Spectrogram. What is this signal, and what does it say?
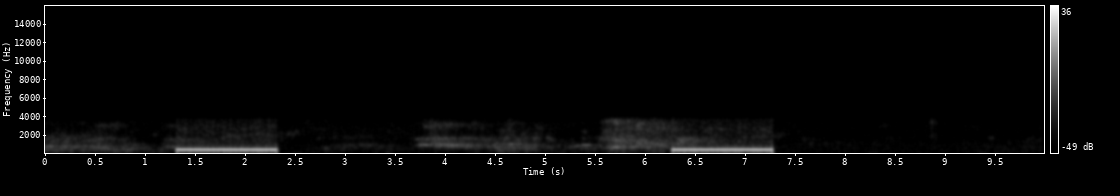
Ringback tone (China, 450 Hz), with speech.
